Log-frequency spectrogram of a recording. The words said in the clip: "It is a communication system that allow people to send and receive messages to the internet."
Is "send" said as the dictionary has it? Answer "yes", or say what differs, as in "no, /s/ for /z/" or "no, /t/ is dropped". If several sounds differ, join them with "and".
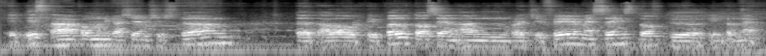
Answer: no, /d/ is dropped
